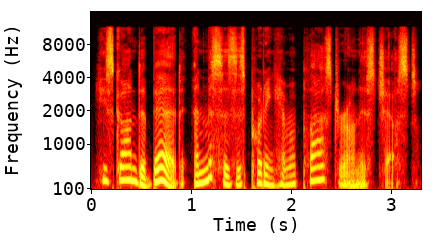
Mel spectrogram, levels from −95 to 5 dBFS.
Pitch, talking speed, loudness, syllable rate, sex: 210 Hz, 255 wpm, -18 LUFS, 5.4 syllables/s, female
